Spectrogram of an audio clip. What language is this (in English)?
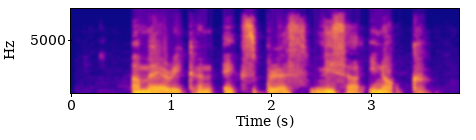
Bangla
